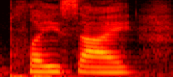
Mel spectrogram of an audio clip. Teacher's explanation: 这里的 place 和 I 可以做连读，读成 placeI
